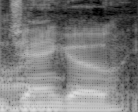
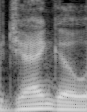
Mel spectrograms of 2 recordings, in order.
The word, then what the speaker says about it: Django: Django was such a good movie. God, I might have to go Django and not Inglourious Basterds. – Wow. The D is silent.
